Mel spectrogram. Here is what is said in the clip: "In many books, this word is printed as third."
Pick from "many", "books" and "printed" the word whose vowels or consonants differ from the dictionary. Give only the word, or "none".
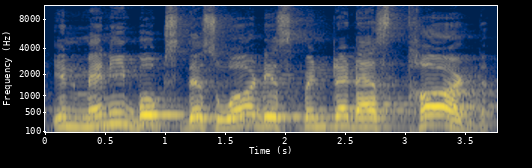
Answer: printed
